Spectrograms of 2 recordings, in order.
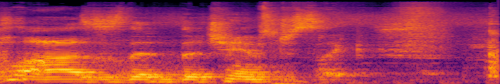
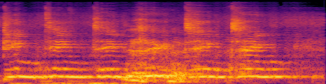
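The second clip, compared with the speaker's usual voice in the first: very high squeaky ting; high clinking noise. Acted. Baby Skarmory following you, high squeaky tings. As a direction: chirp the tings like tiny metal.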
